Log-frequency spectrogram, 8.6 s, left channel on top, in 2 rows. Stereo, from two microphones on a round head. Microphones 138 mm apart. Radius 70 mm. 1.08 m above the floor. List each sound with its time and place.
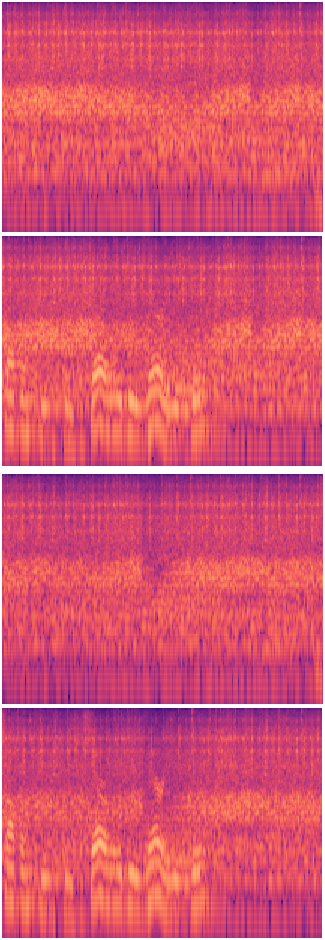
4.2 s a man speaking: 75° right (ahead or behind), 1.5 m; by 7.1 s 25° right (ahead or behind), 1.5 m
